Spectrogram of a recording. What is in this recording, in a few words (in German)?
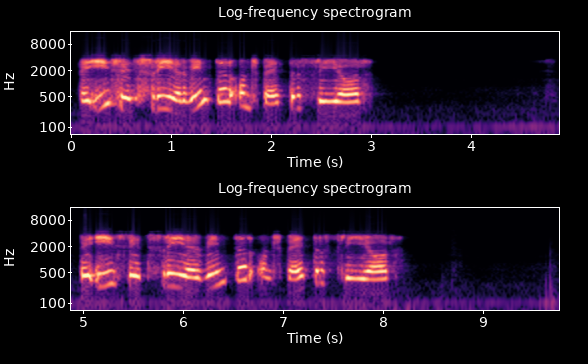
Mundart; tannheimertal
